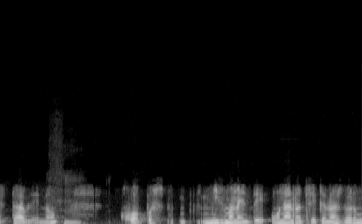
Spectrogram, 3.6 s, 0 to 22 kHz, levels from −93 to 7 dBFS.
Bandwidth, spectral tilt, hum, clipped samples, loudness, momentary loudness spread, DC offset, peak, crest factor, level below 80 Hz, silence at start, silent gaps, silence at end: 4.1 kHz; -9.5 dB/octave; none; under 0.1%; -23 LUFS; 16 LU; under 0.1%; -4 dBFS; 18 dB; -58 dBFS; 0 s; none; 0 s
